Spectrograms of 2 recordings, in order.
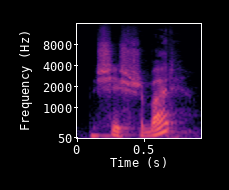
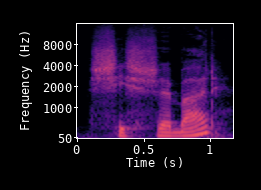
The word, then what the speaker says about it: kirsebær: Kirsebær som det heter på norsk. Kirsebær.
